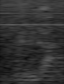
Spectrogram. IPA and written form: ˈwɪndə (winder)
